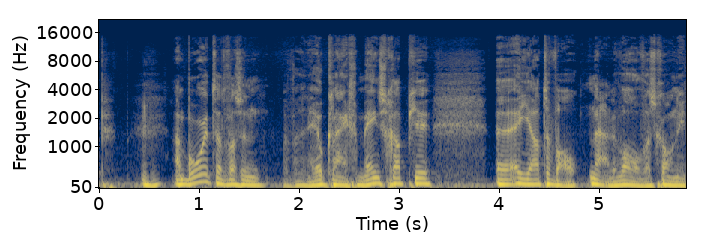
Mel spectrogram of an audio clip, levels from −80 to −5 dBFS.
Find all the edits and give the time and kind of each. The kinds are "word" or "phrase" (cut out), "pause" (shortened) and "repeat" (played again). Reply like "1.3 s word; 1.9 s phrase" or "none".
1.9 s word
